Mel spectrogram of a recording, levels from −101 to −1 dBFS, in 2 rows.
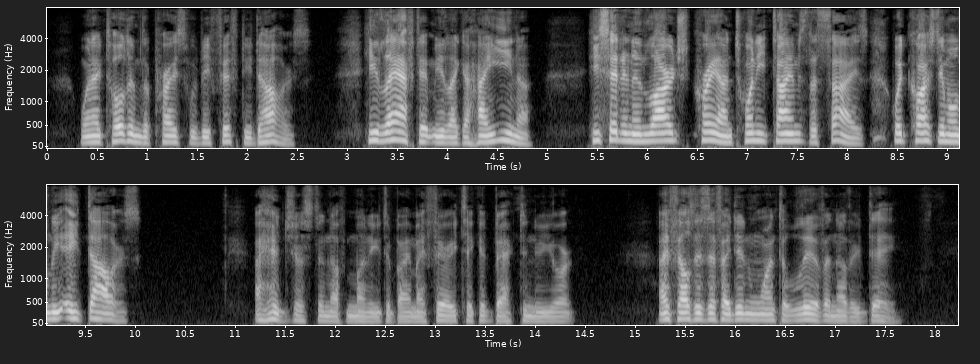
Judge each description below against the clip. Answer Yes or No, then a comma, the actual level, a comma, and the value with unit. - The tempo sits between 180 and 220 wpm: Yes, average, 190 wpm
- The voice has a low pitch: Yes, low, 130 Hz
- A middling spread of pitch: No, wide, 6.5 semitones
